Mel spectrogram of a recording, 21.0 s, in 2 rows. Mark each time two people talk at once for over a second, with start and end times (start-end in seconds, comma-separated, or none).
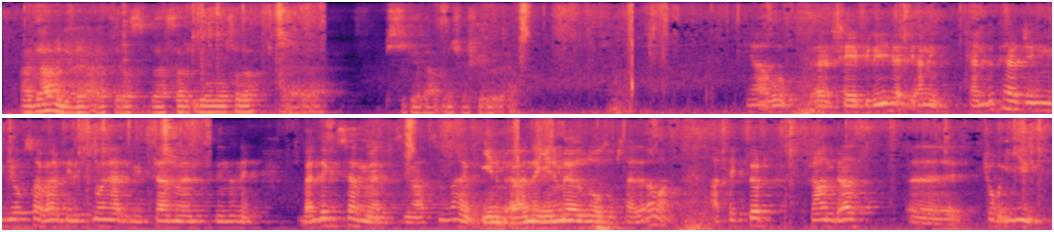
none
